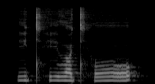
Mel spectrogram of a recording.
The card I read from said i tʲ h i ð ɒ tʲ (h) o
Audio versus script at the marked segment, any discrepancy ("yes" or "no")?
no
